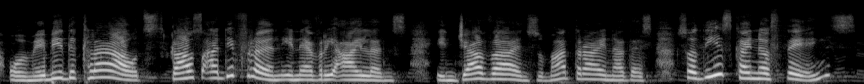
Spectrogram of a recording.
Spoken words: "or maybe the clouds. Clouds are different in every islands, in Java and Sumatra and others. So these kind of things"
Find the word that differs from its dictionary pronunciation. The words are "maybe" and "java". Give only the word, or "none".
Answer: none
